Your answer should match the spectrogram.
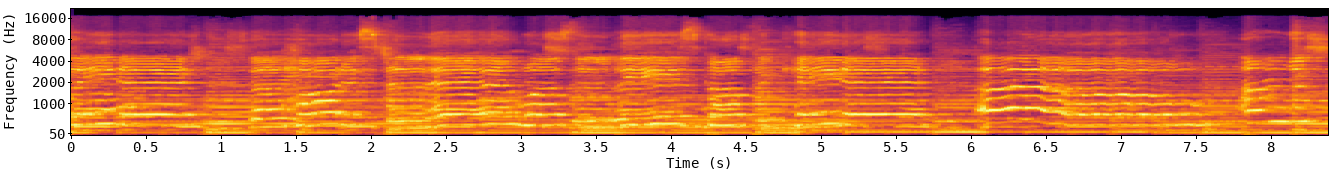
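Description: A singing voice carrying a melody over acoustic guitar accompaniment; no words are picked out.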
